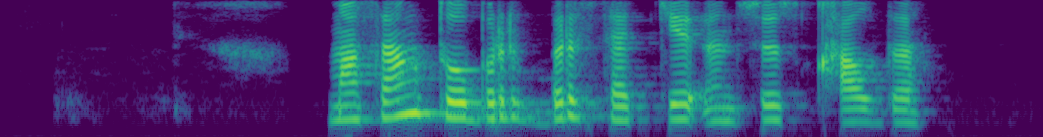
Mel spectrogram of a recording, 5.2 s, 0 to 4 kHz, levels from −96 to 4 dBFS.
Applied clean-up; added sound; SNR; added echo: none; none; none; none.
